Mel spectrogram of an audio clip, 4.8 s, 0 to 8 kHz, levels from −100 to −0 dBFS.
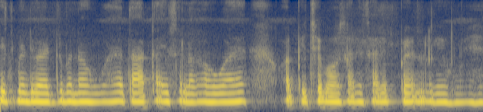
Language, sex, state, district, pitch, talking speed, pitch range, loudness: Hindi, female, Chandigarh, Chandigarh, 195 Hz, 250 wpm, 185-200 Hz, -15 LUFS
